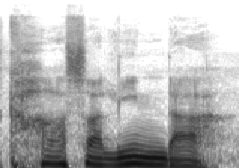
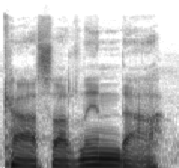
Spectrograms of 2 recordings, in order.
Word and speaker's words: Casa Linda: It's Casa Linda, not Casa Linda.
